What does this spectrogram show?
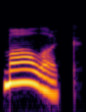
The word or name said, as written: Moloch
